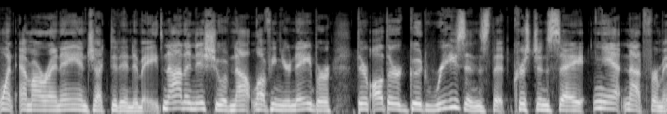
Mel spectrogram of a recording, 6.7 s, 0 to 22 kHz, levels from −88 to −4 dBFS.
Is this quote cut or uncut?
cut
